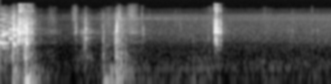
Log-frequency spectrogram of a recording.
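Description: Plastic clacks and knocks from an Arrma Notorious RC monster truck's chassis and suspension being handled and set down: a loud clatter at the start, another knock over a second in, and a short click shortly before the end.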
